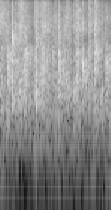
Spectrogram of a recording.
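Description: An audience at a policy forum lecture gives a short burst of clapping, a dense, steady patter of many hands with no voices on top.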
